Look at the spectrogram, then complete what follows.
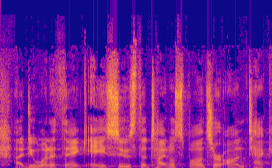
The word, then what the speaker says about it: ASUS: And yes, it is pronounced ASUS, and this is not Asus or Asos or anything like that.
